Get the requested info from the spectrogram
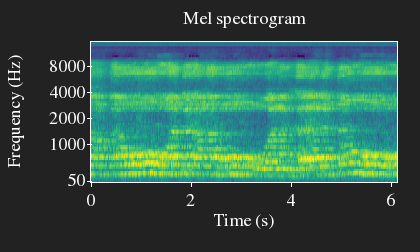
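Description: Islamic liturgical chanting by a single voice in long, slowly bending held notes.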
